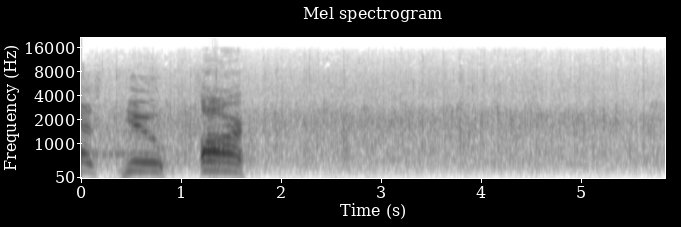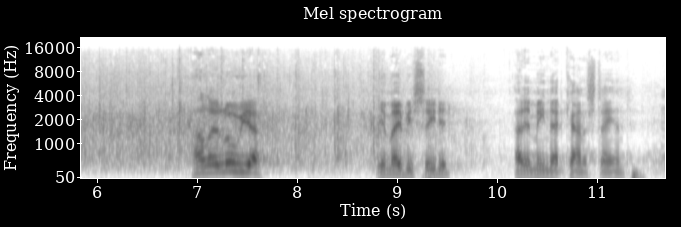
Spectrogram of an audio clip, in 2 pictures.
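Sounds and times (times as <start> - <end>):
speech: 0.0 - 1.8, 7.0 - 7.8, 8.8 - 9.6, 10.2 - 11.4
audience clapping: 0.0 - 10.0.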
